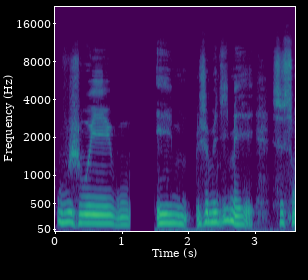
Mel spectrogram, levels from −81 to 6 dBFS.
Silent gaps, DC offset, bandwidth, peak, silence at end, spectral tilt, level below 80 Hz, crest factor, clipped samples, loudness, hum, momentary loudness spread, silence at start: 1.14-1.50 s; under 0.1%; 13 kHz; -16 dBFS; 0 s; -6 dB/octave; -60 dBFS; 14 dB; under 0.1%; -30 LUFS; none; 11 LU; 0.05 s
